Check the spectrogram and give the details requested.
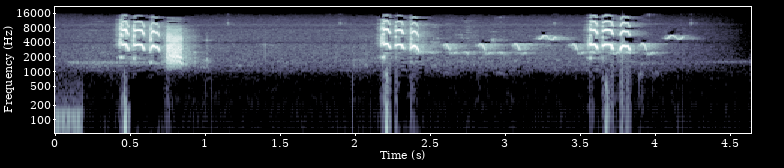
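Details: A female Black-capped Chickadee gives the broken dee call, heard only in breeding season once the nest cavity is complete and through early incubation: three bursts of rapid, stuttering, high buzzy notes about every 1.5 seconds.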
